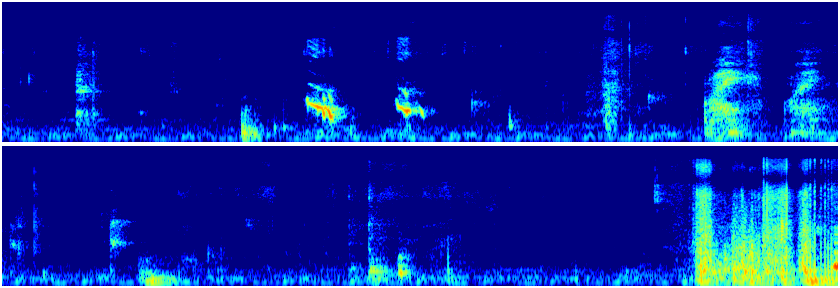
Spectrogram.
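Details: Siberian Husky puppies indoors being settled down to sleep: a series of short, high, wavering whimpers and yelps with brief pauses between them, followed at the end by a loud burst of rustling handling noise.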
